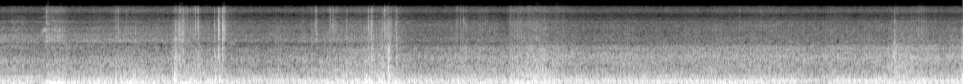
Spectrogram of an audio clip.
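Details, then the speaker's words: Snowblower after the carburetor repair that fixed its choke-only running, driven over grass: a steady, even small-engine drone holds speed under load with some scraping underneath; it runs smoothly and healthily. "well apart from ripping up my grass I'd say she works pretty great yeah"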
